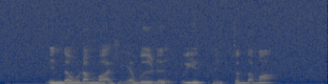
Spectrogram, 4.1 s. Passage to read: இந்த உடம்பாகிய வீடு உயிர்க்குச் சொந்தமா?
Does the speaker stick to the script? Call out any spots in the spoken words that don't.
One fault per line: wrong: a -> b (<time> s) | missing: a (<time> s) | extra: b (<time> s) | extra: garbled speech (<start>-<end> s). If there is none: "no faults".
no faults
